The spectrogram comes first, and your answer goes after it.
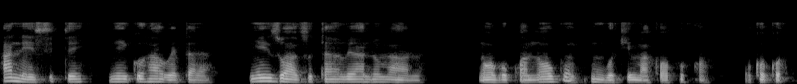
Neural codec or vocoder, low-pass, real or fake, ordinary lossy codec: codec, 16 kHz in and 24 kHz out, 1.1 kbps, FireRedTTS-2 codec; 7.2 kHz; fake; MP3, 64 kbps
